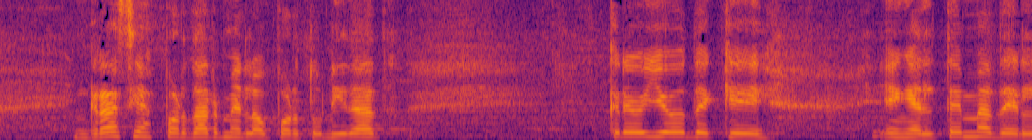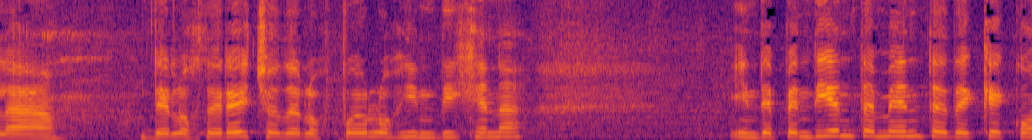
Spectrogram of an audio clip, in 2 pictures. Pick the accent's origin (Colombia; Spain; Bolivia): Bolivia; Nosotros venimos de Bolivia, de la Confederación de Pueblos Indígenas de Bolivia de Tierras Bajas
